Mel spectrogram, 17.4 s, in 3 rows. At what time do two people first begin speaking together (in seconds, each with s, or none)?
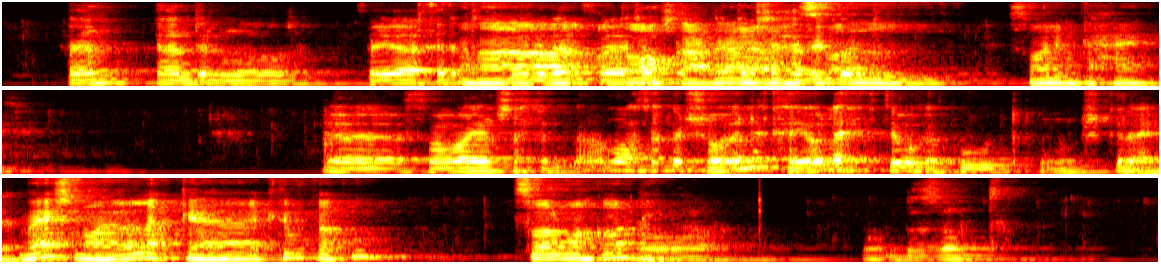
2.3 s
